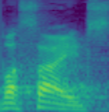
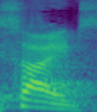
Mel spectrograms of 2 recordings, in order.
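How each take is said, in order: First: The first syllable has a reduced 'ba' vowel. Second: The first syllable has a clear 'bi' vowel. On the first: This is a colloquial form. "Colloquial ল্যাঙ্গুয়েজে বাসাইডস" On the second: This is the most standard English form. "আমি বিসাইডস বলি"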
